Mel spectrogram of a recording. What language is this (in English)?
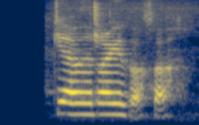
Icelandic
